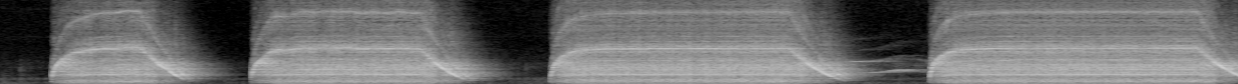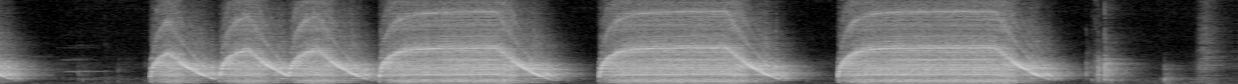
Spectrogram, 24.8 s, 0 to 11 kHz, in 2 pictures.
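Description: A Philips Avent 4-in-1 baby food maker blending in repeated pulses of a few seconds each, a loud whirring motor that rises in pitch, then several shorter bursts near the end, with brief silences between.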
